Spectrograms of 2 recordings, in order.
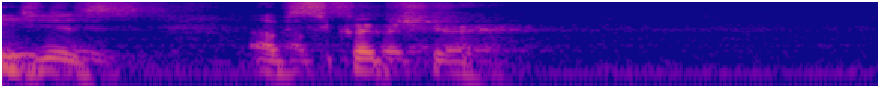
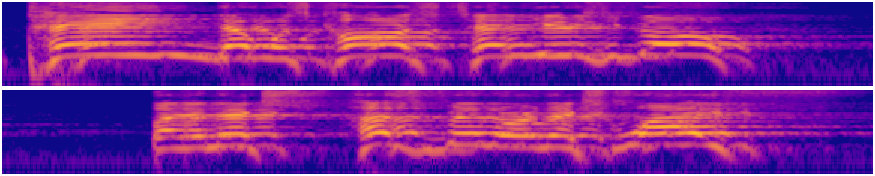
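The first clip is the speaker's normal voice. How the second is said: higher and louder, rising to a fervent climax; preaching at full force; 10 semitones higher, 8 dB louder than usual. Real, not acted. Preacher urging the congregation toward healing, fervent preaching. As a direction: push each phrase out, calling heaven down.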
